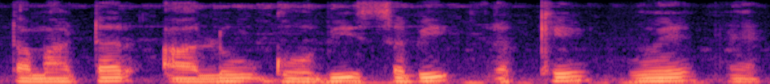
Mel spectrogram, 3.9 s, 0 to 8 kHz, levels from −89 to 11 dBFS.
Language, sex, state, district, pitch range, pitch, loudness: Hindi, male, Rajasthan, Jaipur, 105-125 Hz, 115 Hz, -15 LUFS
